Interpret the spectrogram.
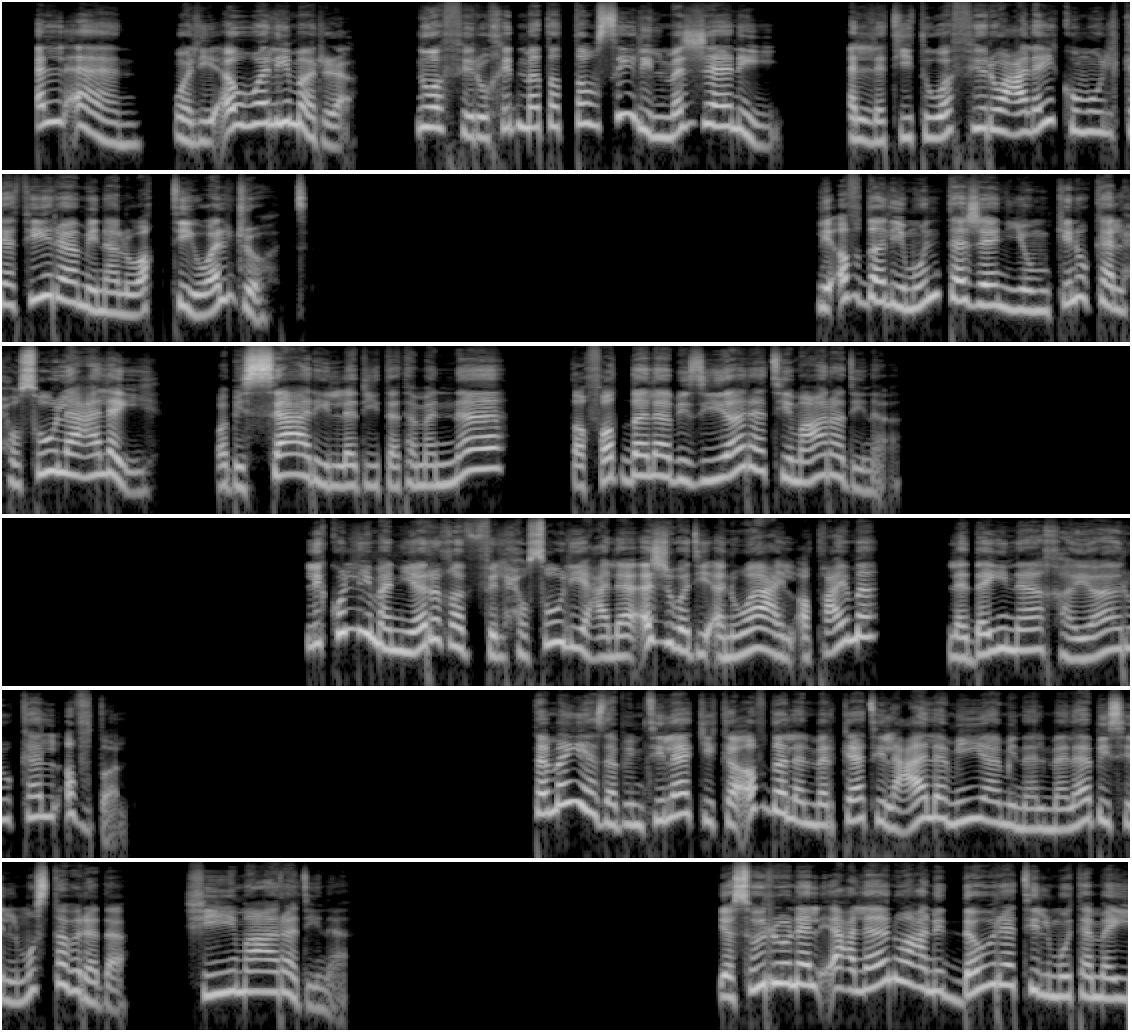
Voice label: اعلان

